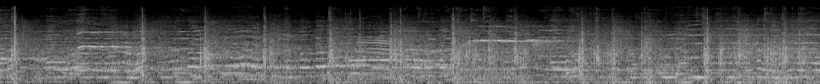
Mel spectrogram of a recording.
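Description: Hungarian folk dance music: a fiddle melody over a steady low bass line, with the dancers' shoes tapping and stamping on the stage floor.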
